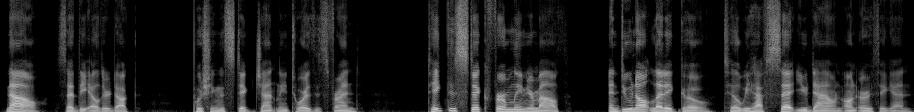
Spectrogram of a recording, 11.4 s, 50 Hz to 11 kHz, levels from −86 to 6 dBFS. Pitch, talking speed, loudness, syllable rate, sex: 120 Hz, 180 wpm, -23 LUFS, 4.4 syllables/s, male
